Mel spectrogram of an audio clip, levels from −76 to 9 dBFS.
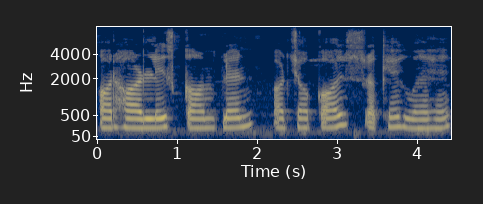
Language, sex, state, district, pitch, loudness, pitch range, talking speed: Hindi, female, Jharkhand, Ranchi, 210 Hz, -18 LUFS, 205-220 Hz, 110 wpm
